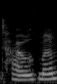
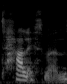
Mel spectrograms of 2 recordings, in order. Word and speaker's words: talisman: literally cannot read certain words and I was pronouncing it talsman because I'd switched some of the letters around in my mind it's actually Talisman so thank you to whoever commented on my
